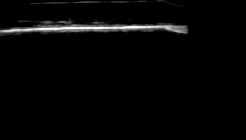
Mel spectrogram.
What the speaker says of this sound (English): we focused on a specific one called the phi call, which is a high-pitched call that sounds like this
